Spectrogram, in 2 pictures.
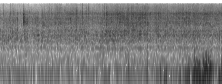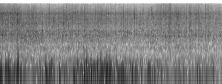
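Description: Chicken pieces coated in ginger-garlic paste sizzling in hot oil in a karahi while being stirred with a spoon. The sizzle is a steady hiss; a low rumble joins it from about three to five seconds in.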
